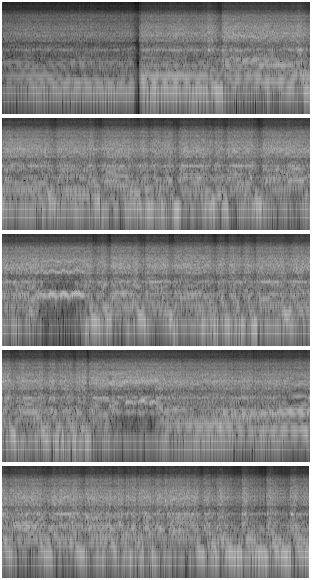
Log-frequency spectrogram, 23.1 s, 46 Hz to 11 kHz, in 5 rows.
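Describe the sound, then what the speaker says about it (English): Loud, heavily distorted electric guitar played through a cranked Traynor YBA-1 amp with a master volume mod, phase inverter distortion giving sustained gritty chords ringing continuously with a thick, saturated tone. "Phase inverter distortion?"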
